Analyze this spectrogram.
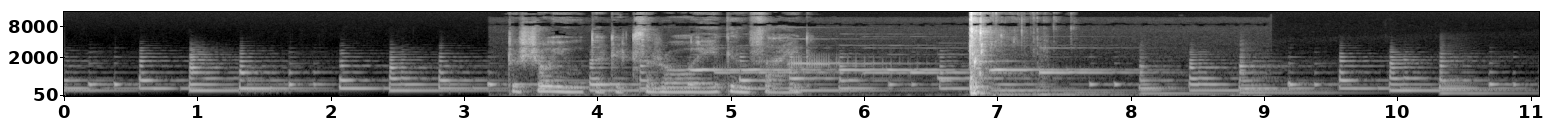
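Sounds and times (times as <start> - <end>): piano-like background music: 0.0 - 11.0
egg splatting on a plate: 6.8 - 7.6.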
